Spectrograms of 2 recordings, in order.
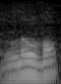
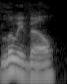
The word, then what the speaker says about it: Louisville: Rick Pitino, in all likelihood, gone as the head coach at the University of Louisville, as they say down there in Louisville. It's just a two-syllable word, Louisville. For the rest of us, it's Louisville.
